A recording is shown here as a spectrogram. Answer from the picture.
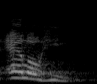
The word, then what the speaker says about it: Elohim: That word us in the Hebrew is a word that's pronounced in English as Elohim.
